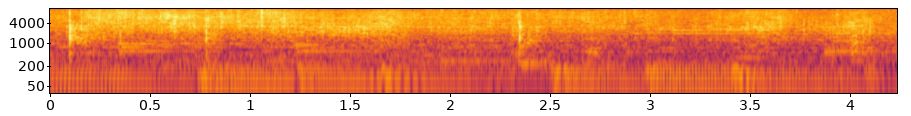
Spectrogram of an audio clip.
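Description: Potato, fenugreek and spring-onion mixture sizzling in oil in a non-stick kadhai while a wooden spatula stirs and scrapes through it, with a few sharp taps of the spatula against the pan.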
